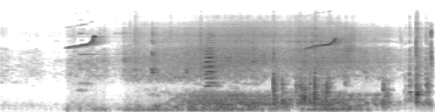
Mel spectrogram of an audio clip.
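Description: A bird gives a short rising whistled call twice, over a broad rumbling, hissing outdoor noise that starts about a second in and carries a few sharp knocks near the end.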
